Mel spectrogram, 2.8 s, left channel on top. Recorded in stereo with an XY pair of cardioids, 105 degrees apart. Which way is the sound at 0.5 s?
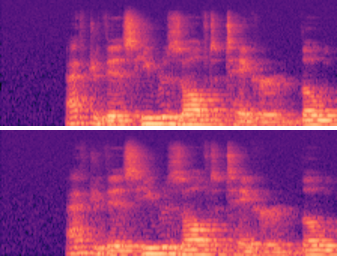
50° left.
